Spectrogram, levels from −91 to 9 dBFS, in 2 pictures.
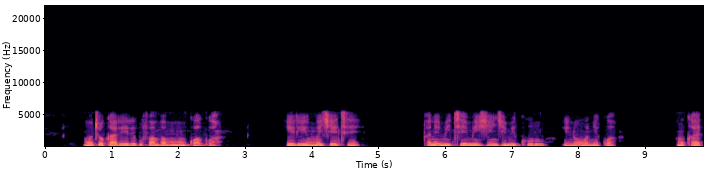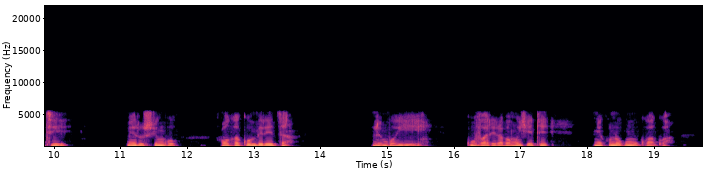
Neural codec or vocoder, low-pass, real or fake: vocoder, 22.05 kHz, 80 mel bands, WaveNeXt; 5.4 kHz; fake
